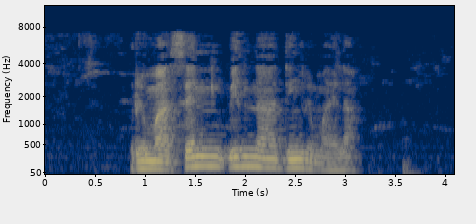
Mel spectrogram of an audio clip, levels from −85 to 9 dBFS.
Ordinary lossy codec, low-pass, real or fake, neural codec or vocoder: AAC, 48 kbps; 7.2 kHz; real; none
